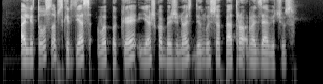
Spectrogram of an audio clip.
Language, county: Lithuanian, Vilnius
